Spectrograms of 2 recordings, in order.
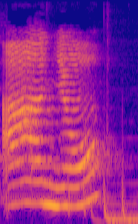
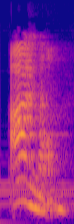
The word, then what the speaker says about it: año: como una nño dicen ano. Y bueno, ano significa or, así que estoy segura que no quieres cometer esos errores. Lañe tiene un sonido muy nasal.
